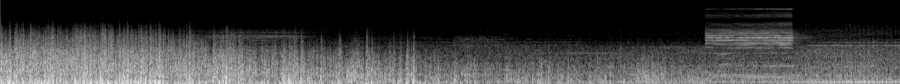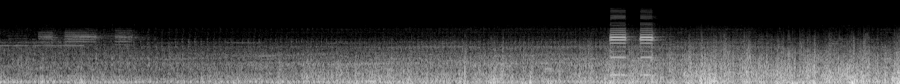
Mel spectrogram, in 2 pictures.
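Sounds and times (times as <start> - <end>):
wind noise on microphone: 0.0 - 18.0
vehicle horn honking: 2.1 - 3.1, 7.0 - 8.1, 9.4 - 10.5, 15.1 - 15.7
motorcycle engine running: 7.5 - 18.0.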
